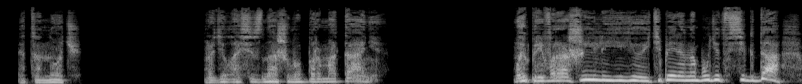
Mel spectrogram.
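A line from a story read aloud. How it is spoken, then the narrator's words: Sudden hurried whisper. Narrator (Russian): вдруг торопливо зашептала Алиса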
